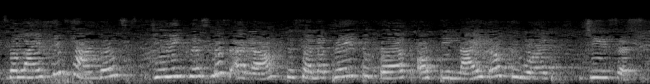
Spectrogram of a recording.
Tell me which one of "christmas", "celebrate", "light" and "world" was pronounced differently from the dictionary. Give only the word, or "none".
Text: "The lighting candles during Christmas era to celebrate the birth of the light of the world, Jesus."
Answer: world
